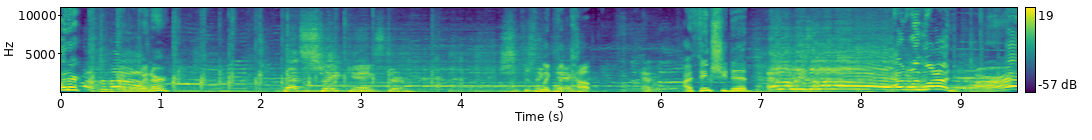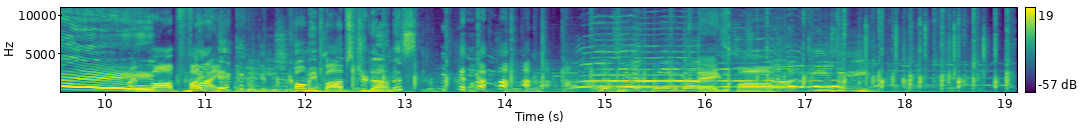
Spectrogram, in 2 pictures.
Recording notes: Record a special on-location crossover Podcast featuring the events, offerings, and unique people of the ‘Saucetober Fest’ Hot Sauce Festival at Lone Eagle Brewing in Flemington NJ. Finally, we commentate live during the Hot Wing eating challenge.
